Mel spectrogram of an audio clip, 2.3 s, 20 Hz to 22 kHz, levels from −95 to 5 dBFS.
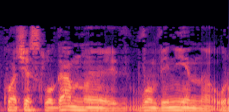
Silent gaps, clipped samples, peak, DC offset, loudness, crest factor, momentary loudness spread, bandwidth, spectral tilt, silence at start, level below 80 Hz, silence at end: none; under 0.1%; 0 dBFS; under 0.1%; -13 LUFS; 12 dB; 5 LU; 8.8 kHz; -6.5 dB/octave; 0 s; -32 dBFS; 0 s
